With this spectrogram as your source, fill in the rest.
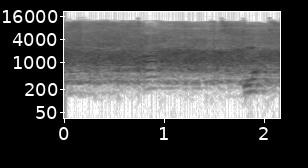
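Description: Steady dense applause from a crowd at a church gathering for Bapak Bernardus, a continuous loud clatter of clapping hands with no break.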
